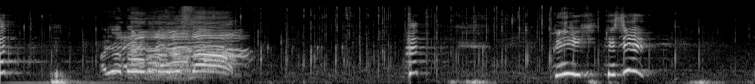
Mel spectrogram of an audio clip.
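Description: A group of young men and women shout a chant together outdoors.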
